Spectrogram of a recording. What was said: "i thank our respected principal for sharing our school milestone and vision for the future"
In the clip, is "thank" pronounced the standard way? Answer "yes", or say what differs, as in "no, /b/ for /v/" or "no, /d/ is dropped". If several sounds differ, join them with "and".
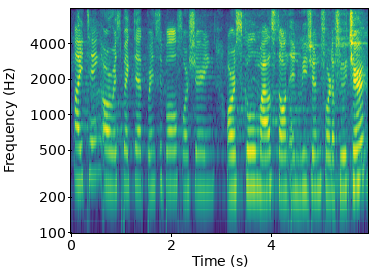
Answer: no, /t/ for /θ/ and /k/ is dropped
